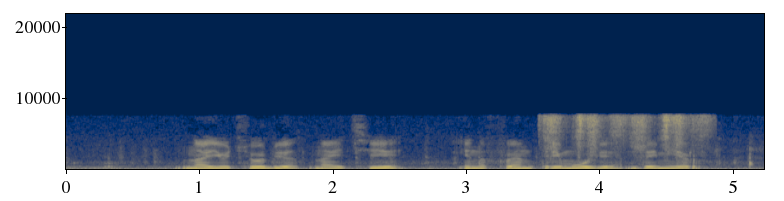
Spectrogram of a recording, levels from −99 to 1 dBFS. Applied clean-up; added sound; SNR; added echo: none; Rattle (instrument); 7 dB; none.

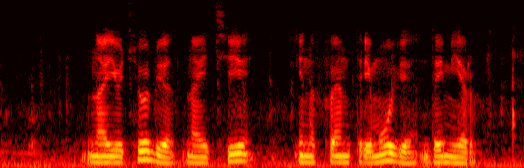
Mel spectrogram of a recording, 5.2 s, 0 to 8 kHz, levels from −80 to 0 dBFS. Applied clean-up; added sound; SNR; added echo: none; none; none; none.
